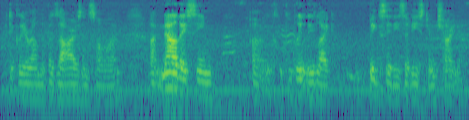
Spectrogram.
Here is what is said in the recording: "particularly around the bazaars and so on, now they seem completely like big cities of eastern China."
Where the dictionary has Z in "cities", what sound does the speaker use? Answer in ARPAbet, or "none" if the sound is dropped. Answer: Z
